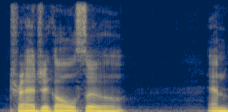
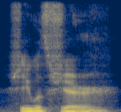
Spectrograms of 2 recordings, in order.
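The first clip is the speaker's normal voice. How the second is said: low, soft, slow repeat; quiet echo; 3 semitones lower, 5 dB quieter, slower than usual. A narrator's reading. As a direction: let it sink, softly and slowly. Narrator echoes her words quietly.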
